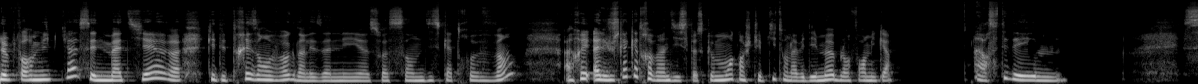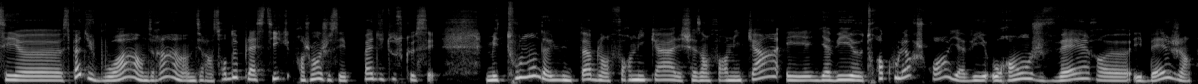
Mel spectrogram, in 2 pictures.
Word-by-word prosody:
Le 225 - +10
Formica, 215 - +4
c'est 305 -12 +2
une 195 -1 +7
matière, 190 +8 +2
heu, - - -3 0.3
qui - - +1
était 195 -2 -3
très 240 +3 +2
en 210 -1 +5
vogue 210 +3 0
dans 180 - +1
les 170 -1 -3
années, 170 0 -1
heu, - - -5
70-80. 180 - -4 0.5
Après, 250 +7 +2
allez, 215 -2 +7
jusqu'à 200 +13 +1
90. 190 - 0
Parce - - -8
que, 195 - -5
moi, 200 +5 +3
quand 215 - 0
j'étais 200 -1 -5
petite, 225 +6 -8
on 195 - 0
avait 170 -1 -2
des 175 +1 +2
meubles 195 0 +3
en 180 - -2
Formica. 185 0 -3 0.8
Alors, - - -2
c'était 290 - -5
des, 210 -5 +5
mmh 180 +1 -2 1.2
c'est, 210 - +1
heu, 190 -1 +1
c'est 180 - -16
pas - - +2
du 250 -3 -1
bois, 185 - 0
on 200 - +1
dirait 185 0 -3
un 265 - -2
on - - -2
dirait 175 0 -3
un 160 - -6
sorte 245 +9 -6
de 325 - +3
plastique. 245 -2 -4
Franchement, 225 +5 -1
je 235 -6 -2
sais 180 -2 -4
pas 255 - -1
du 240 -2 -8
tout 245 +3 -13
ce - - -15
que 205 - -4
c'est 430 - -10 0.5
mais 195 +1 +5
tout 200 +10 -3
le 330 - +4
monde 380 +1 +1
a 235 - +2
eu 200 0 +1
une 195 -1 +2
table 220 +1 -1
en 180 - -1
Formica, 210 +2 +1
les 190 - -2
chaises 185 +1 -3
en 180 - 0
Formica, 190 - -1 0.2
et 190 -1 +2
il 185 - -2
y 195 - +3
avait, 205 +2 +4
heu, 190 -2 +2
3 275 +9 -4
couleurs, 305 +9 -1
je 455 - -11
crois. 250 +6 -5
Il 260 - -2
y - - +1
avait 185 +3 0
orange, 195 +5 +1
vert, 200 +10 -1
heu, 175 -2 -1
et 170 - 0
beige, 200 - -1
195 Hz, 230 wpm, -23 LUFS, 185-230 Hz, 1.2 s, Le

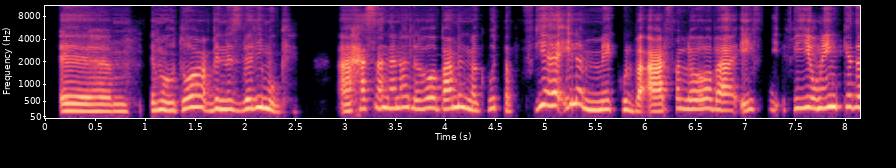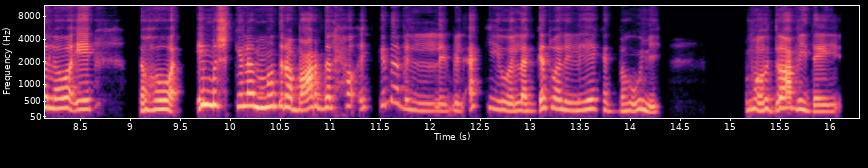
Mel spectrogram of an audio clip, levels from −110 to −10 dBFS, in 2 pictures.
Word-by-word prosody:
آآ، 205 -1 +1 0.2
الموضوع 255 +7 +2
بالنسبة 265 0 +1
لي 320 +2 +3
مُجهِد 190 - -1 0.4
حاسة 275 +8 +1
إن 310 - +2
أنا 300 +2 0
اللي 280 -4 -3
هو 300 +2 0
باعمل 290 +3 +3
مجهود 260 +4 -4
طب 220 -7 -7
فيها 390 +2 0
إيه 420 +2 +1
لما 255 -1 +2
آكل 255 -2 -4
بقى! 200 0 +4
عارفة 210 +7 +3
اللي 275 -1 -1
هو 280 +2 0
بقى 235 -3 +2
إيه 235 - -3
في 265 -1 -18
في 290 +4 -2
يومين 320 +3 +4
كده 335 -1 0
اللي 300 -2 -1
هو 295 +1 +1
إيه، 265 +2 0 0.5
طب 220 - 0
هو 265 +8 +1 0.2
إيه 410 - +5
المشكلة 370 -2 +2
أما 325 -1 +3
أضرب 335 -8 +1
عرض 310 +4 +4
الحائط 310 -1 -6
كده 395 - -10
بال 220 -5 -8
بالأكل 295 - -6
والّا 225 -1 -1
الجدول 270 +5 -2
اللي 230 0 -6
هي 275 - -1
كاتباه 215 -4 -8
لي؟ 185 -7 -4 0.8
الموضوع 280 +4 +2
بيضايق. 200 -7 -4
270 Hz, 180 wpm, -22 LUFS, 225-300 Hz, 0.8 s, إيه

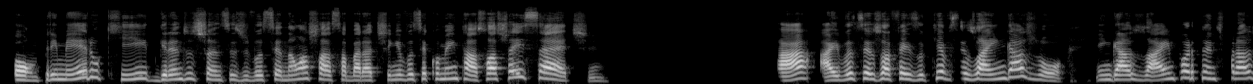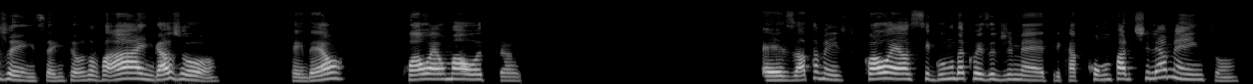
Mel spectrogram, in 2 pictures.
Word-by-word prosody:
Bom, 200 -4 +7
1º 235 - 0
que 245 +4 -5
grandes 230 +6 -1
chances 220 -3 -4
de 200 - -9
você 210 +2 -3
não 215 +5 -1
achar 265 -4 +2
essa 210 0 -4
baratinha 195 +2 -1
e - - -6
você 235 +3 -2
comentar: 255 -4 +2
"Só 255 +6 +4
achei 255 +7 +3
7". 195 - +2 1.7
Tá, 270 +10 +7
aí 195 - +4
você 255 +4 +1
já 250 0 +4
fez 245 -3 0
o 225 - -3
quê? 300 +8 -1
Você 255 +1 -5
já 235 -1 +4
engajou. 255 - -1 0.3
Engajar 220 -1 +2
é - - -1
importante 285 -1 -3
pra 270 -2 +3
agência, 195 - -6
então 180 +2 -10
eu - - -11
já 215 -2 -7
falo: 215 - -2
"Ah, 265 +1 +5
engajou", 220 - -2 0.7
entendeu? 200 - -2 0.6
Qual 230 +3 +1
é 245 - +4
uma 250 0 +1
outra 185 -7 -7 2.4
É 195 0 +2
exatamente. 210 +2 -7
Qual 255 +3 +4
é 260 -2 +5
a 250 0 +1
2ª 255 +2 -7
coisa 245 -3 -5
de 230 +1 -12
métrica: 190 -4 -8
compartilhamento. 240 - -6
230 Hz, 125 wpm, -21 LUFS, 200-260 Hz, 2.4 s, Bom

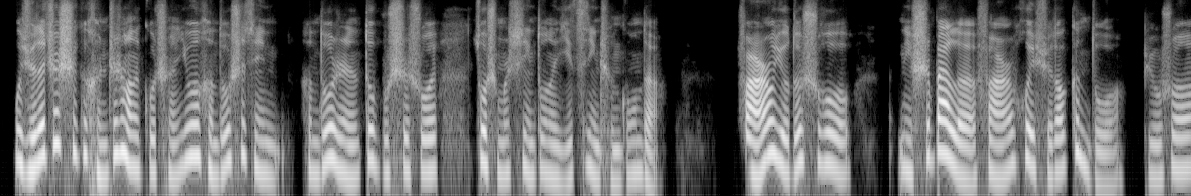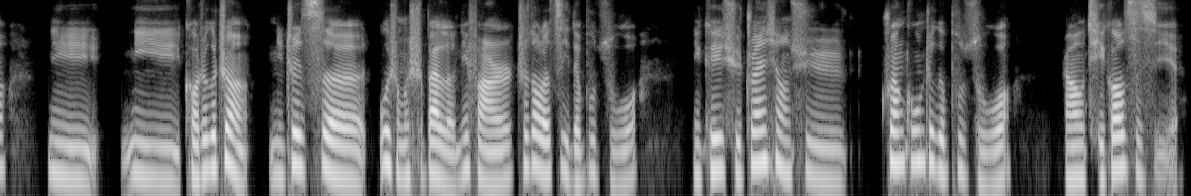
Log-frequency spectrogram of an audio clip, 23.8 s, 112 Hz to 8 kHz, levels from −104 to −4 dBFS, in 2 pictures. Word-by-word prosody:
我 235 - +3
觉 200 -1 +5
得 255 - +10
这 355 - +4
是 305 - +3
一 - - -4
个 280 - 0
很 180 -9 -2
正 280 - +2
常 225 - +6
的 205 - -1
过 190 -1 -4
程， 180 -1 -6
因 240 - 0
为 265 - +6
很 200 -7 -3
多 215 +5 0
事 275 - -2
情 185 -9 -5 0.2
很 190 -2 -7
多 240 +4 +4
人 175 -4 -1
都 240 -1 +1
不 195 -3 -8
是 200 +1 -2
说 195 +1 -1 0.4
做 230 - +3
什 195 - -5
么 180 - -4
事 - - -6
情 200 -5 -3
都 190 -1 -5
能 170 - -2
一 160 +2 -6
次 200 - -11
性 185 -6 -3
成 155 -1 -6
功 180 +4 -7
的。 - - -4 0.8
反 200 -3 +7
而 245 +11 +9
有 210 -7 +2
的 205 +5 +1
时 240 - -5
候， 210 -5 0 0.4
你 200 -2 -4
失 265 - +1
败 285 +1 +9
了 170 -8 +4
反 180 +1 -1
而 175 +4 +1
会 230 +1 +1
学 190 -4 -6
到 195 +2 +1
更 235 -2 -2
多。 150 0 -8 0.2
比 - - -12
如 170 0 -5
说 205 +1 -2 0.4
你 165 -5 -6 0.2
你 170 -4 -6
考 170 - -1
这 190 - 0
个 210 - +3
证， 210 - +2 0.2
你 175 0 -9
这 220 +4 +2
次 175 -6 +2
为 230 +1 +1
什 185 -5 -6
么 170 - -4
失 - - -6
败 180 -1 +5
了， 145 -4 -1
你 165 +8 -6
反 175 -5 0
而 150 +2 0
知 210 - -6
道 215 -1 +2
了 180 -1 +3
自 205 - -7
己 190 - -4
的 155 -2 -3
不 190 +6 -10
足， 155 0 -9 0.5
你 175 - -8
可 195 - -5
以 200 - +2
去 185 -2 -4
专 225 +6 +1
项 230 -5 -3
去 160 -6 -8 0.3
专 230 -2 +2
攻 235 0 -2
这 230 -1 -1
个 195 - -2
不 195 +2 -10
足， 155 -1 -5 0.5
然 165 0 +1
后 170 - -2
提 170 - -5
高 200 +4 +5
自 210 -2 -6
己。 90 - -9
190 Hz, 260 characters per minute, -23 LUFS, 170-215 Hz, 0.8 s, 得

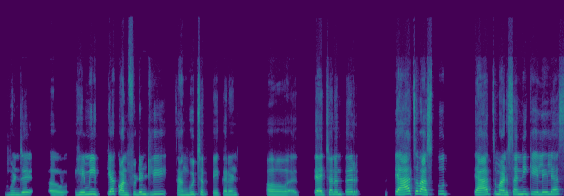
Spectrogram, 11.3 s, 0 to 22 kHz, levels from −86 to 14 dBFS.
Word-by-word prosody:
म्हणजे 220 +2 -2 0.4
अ, - - +1 0.5
हे 230 +2 +1
मी 255 +3 +2
इतक्या 265 +3 0
कॉन्फिडेंटली 250 +3 0 0.2
सांगूच 220 +4 -3
शकते 245 -5 -5
कारण 200 +1 -3 0.6
अ, - - -3 0.9
त्याच्यानंतर 245 +5 0 0.8
त्याच 280 +4 +6
वास्तूत 270 +1 +3 0.6
त्याच 250 +3 +4
माणसांनी 255 +2 +1
केलेल्या 250 0 -1
245 Hz, 85 wpm, -22 LUFS, 230-260 Hz, 0.9 s, त्याच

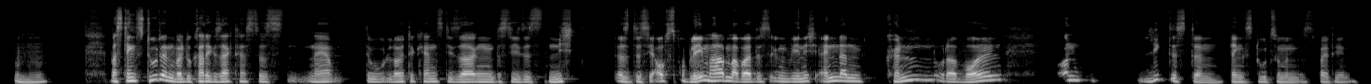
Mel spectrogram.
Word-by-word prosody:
Mhm. 110 0 -4 0.6
Was 140 - +2
denkst 165 0 +5
du 195 +6 +2
denn, 210 -9 +5
weil 125 -1 +5
du 130 - -1
gerade 140 +2 +3
gesagt 130 +1 0
hast, 130 -1 -5
dass 120 -1 -6
n - - -15
naja, 130 +1 -2 0.2
du 125 -2 -4
Leute 130 +3 -1
kennst, 130 0 -3
die 135 - -3
sagen, 120 0 +3
dass 115 -1 -9
die 125 -3 -3
das 115 0 -7
nicht 125 +1 -2 0.3
also, - - 0
dass 110 +1 -4
sie - - -2
auch - - +3
das 150 0 -7
Problem 155 +6 +5
haben, 175 -1 +6
aber 130 -2 +7
das 125 0 -7
irgendwie 135 -3 -1
nicht 145 +1 -2
ändern 150 -1 +2 0.2
können 200 +9 -1
oder 130 - 0
wollen 190 - +3 0.5
woran 195 -2 -4 0.4
liegt 210 +12 -6
es 145 - -4
denn, 100 0 -4
denkst 105 -2 -3
du 115 - -6
zumindest 105 -1 -8
bei 110 - -4
denen? 110 +4 -11
130 Hz, 200 wpm, -24 LUFS, 120-150 Hz, 0.6 s, aber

